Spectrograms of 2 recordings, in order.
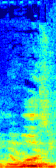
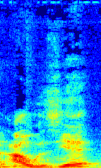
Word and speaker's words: Awuzie: But then the last name is Awuzie. That's what I was raised people calling me, Awuzie. So that kind of, you know what I'm saying? That's just a pronunciation that I'm cool with. But then Awuzie, that's like the Nigerian, like straight up Nigerian way of saying it.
